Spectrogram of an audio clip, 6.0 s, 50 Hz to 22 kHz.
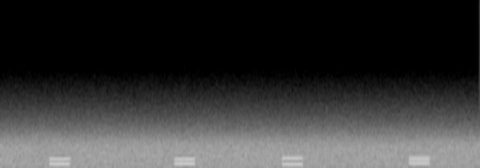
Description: DTMF, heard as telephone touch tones, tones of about 250 ms, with phone line noise. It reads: 2 5 3 9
